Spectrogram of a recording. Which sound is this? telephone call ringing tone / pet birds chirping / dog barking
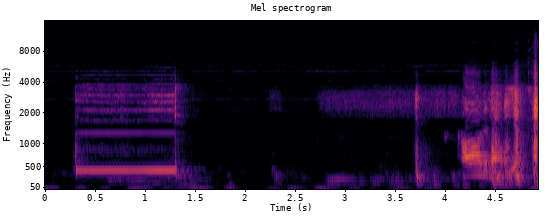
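telephone call ringing tone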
